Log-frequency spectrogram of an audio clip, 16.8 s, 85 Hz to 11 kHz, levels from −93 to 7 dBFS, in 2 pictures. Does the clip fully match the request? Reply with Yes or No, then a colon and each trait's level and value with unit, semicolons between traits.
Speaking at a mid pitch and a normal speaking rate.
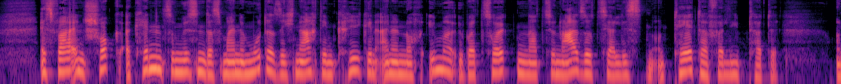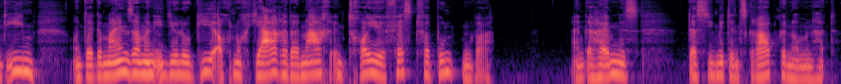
Yes: medium, 155 Hz; average, 170 wpm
